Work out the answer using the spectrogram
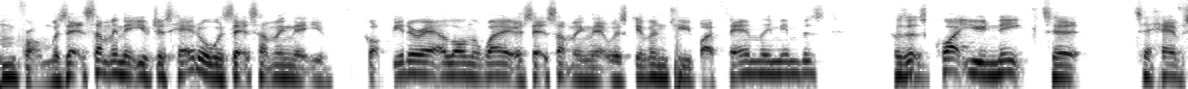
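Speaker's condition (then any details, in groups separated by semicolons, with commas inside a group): No condition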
